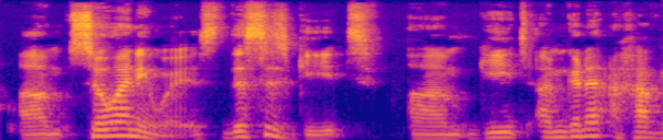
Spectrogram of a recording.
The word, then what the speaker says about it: Gitte: have that and um the way that i say geet's name and i call geek but i usually i say geet and is how i would say that so if you're looking her up phonetically it's geet wintergrogard and i'll put obviously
